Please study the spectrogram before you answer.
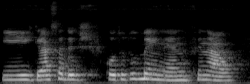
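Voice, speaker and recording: A woman's voice: mid-range voice, fairly even intonation, normal speed, darkish tone. Woman commenting in a roomy space. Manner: reflective, tag questions with "né". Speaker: commentator reacting to the story. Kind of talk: casual spoken commentary. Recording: roomy echo.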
